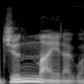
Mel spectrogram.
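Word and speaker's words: 純米: 그래서 순미를 일본어로 준마이라고 얘기합니다.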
